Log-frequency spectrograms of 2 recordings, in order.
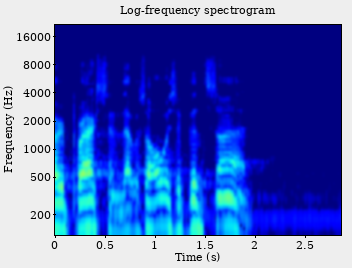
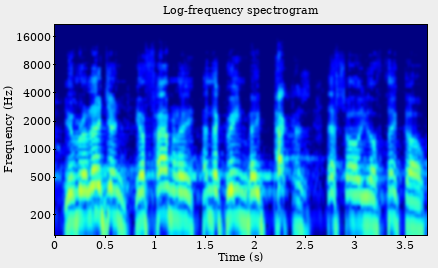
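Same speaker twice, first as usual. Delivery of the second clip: louder, higher Brooklyn coach voice; Brooklyn accent; 5 semitones higher, 7 dB louder than usual. Acted. Coach tells his players all they'll think of, loud Brooklyn accent. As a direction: impersonate a forceful coach with a thick Brooklyn accent. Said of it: "he talked like this here. He's from Brooklyn".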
